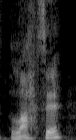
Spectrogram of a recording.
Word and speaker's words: Lahtze: So the show that he presented here is pronounced, and I'm sorry if I pronounce it incorrectly, is Lahtze, and that is Iranian or Farsi for moment.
